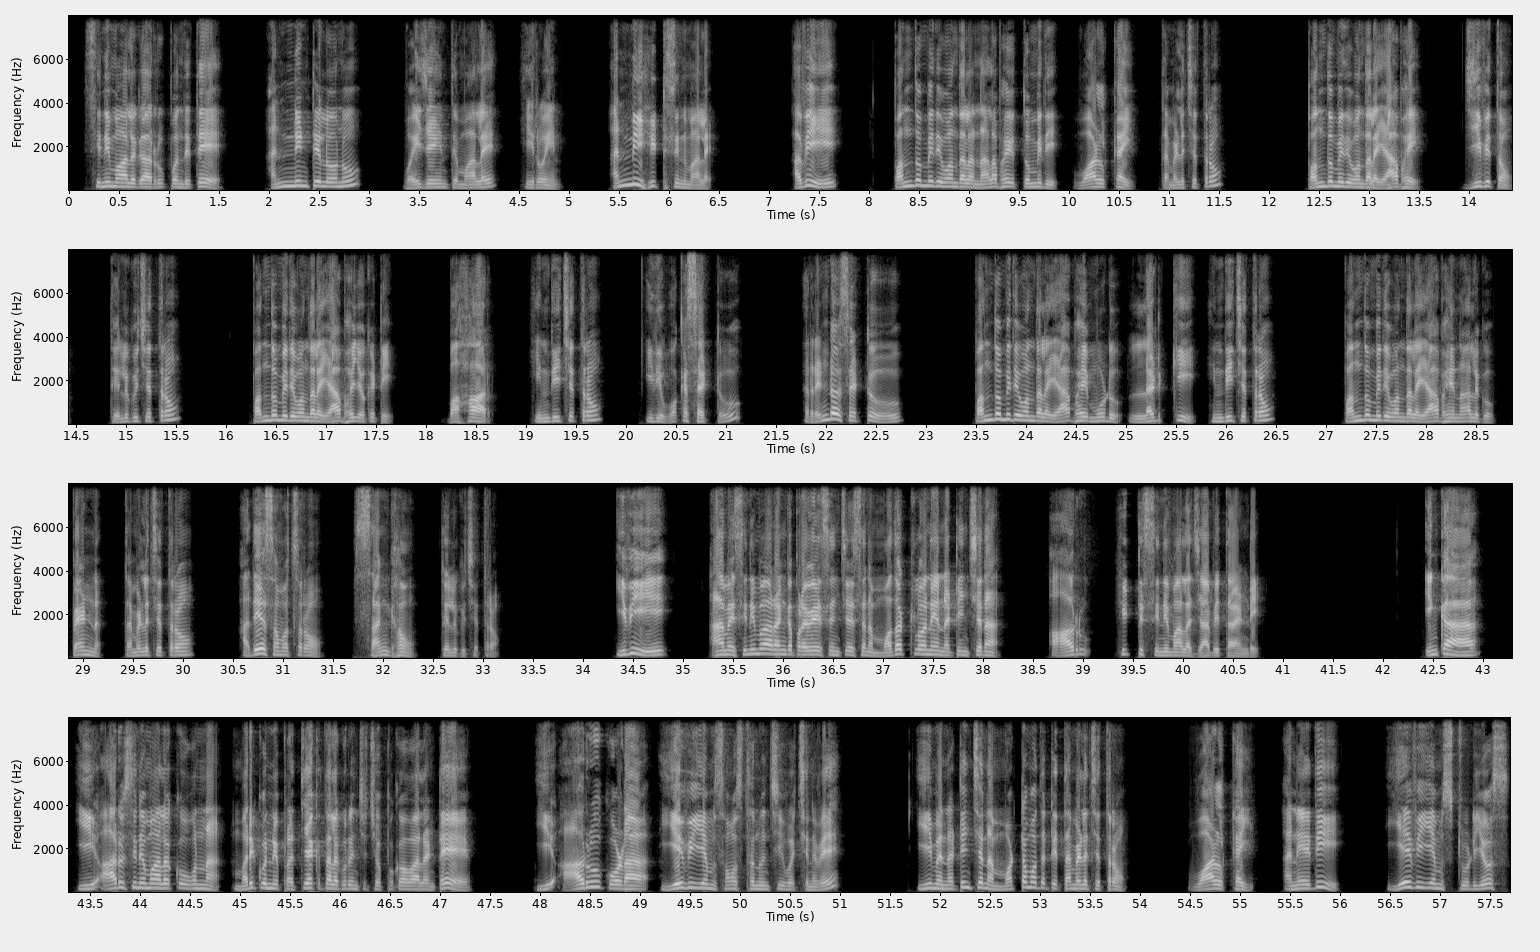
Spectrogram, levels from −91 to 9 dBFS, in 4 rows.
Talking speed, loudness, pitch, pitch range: 95 wpm, -17 LUFS, 170 Hz, 150-195 Hz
